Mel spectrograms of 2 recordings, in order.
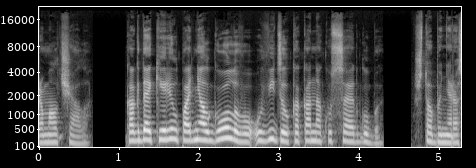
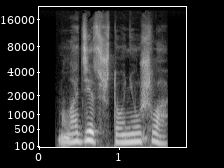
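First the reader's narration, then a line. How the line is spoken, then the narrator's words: Male whisper. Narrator (Russian): прошептал Кирилл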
